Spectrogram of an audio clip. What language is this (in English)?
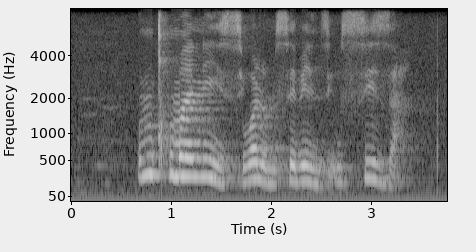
Zulu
